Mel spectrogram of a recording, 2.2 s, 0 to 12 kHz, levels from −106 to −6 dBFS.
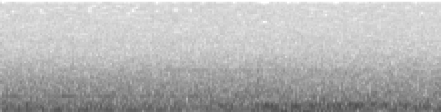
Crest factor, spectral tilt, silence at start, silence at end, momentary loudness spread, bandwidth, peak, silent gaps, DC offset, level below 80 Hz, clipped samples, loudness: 12 dB; -7.5 dB/octave; 0 s; 0 s; 4 LU; 11.5 kHz; -32 dBFS; none; under 0.1%; -50 dBFS; under 0.1%; -48 LUFS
